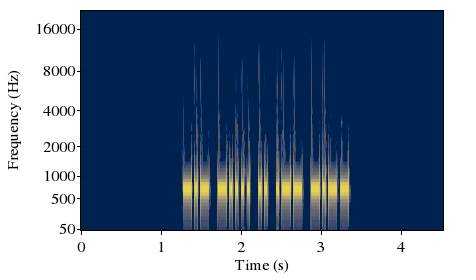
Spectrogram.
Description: Morse code, heard as a keyed tone, about 31 wpm, 700 Hz. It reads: K6IWY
